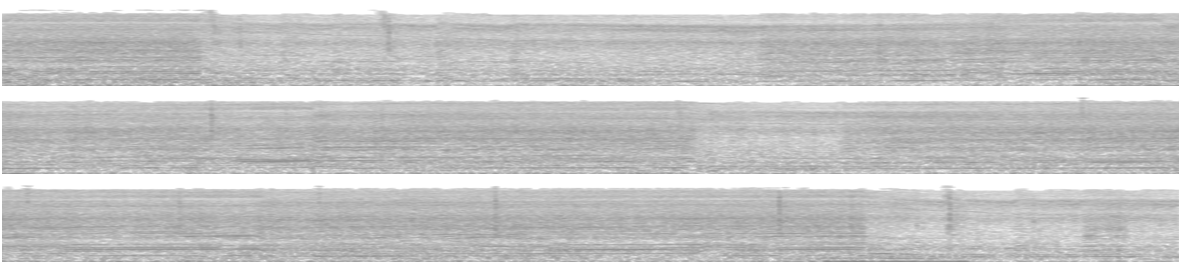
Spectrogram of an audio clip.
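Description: A racing car engine screams at high revs, rising and falling as it shifts gears.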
